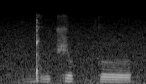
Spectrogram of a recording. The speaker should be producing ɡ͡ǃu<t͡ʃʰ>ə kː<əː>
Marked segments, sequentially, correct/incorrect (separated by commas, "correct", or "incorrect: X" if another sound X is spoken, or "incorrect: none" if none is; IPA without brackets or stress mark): incorrect: t͡ʃ, incorrect: ə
